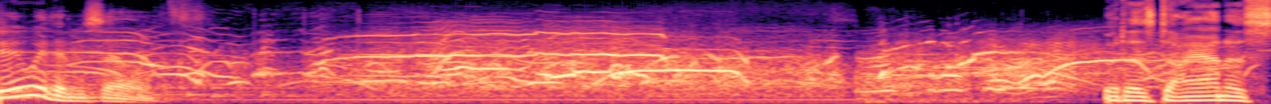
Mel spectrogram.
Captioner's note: crowd cheers and screams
